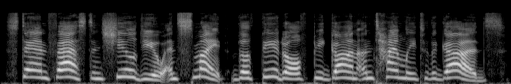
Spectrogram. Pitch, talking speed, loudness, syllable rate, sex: 275 Hz, 175 wpm, -17 LUFS, 4.0 syllables/s, female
